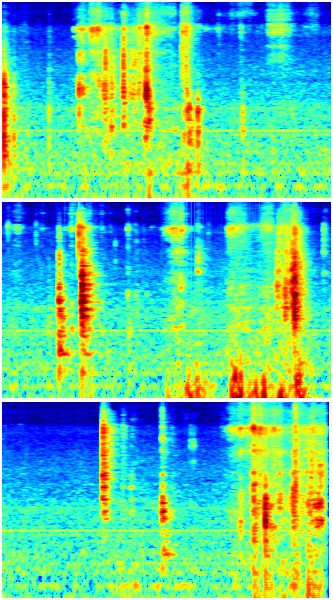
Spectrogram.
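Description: Handling noise from a product being unpacked: scattered clicks, taps and rustles of a cardboard box and plastic packaging, and items set down on a glass tabletop. There is a longer low rumbling stretch of handling about six to eight seconds in.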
